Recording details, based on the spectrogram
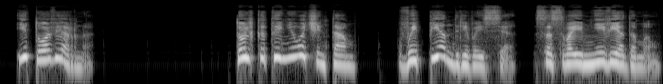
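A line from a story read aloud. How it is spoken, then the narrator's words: Stern. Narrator (Russian): строго сказала она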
